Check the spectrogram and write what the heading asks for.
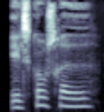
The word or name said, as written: elskovsrede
